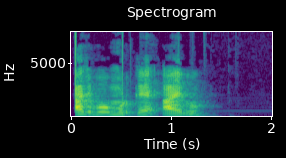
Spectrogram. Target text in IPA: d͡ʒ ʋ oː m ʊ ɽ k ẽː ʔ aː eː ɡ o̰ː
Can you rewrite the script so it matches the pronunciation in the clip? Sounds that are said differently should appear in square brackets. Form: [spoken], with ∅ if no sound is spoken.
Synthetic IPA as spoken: d͡ʒ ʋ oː m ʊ ɽ k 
